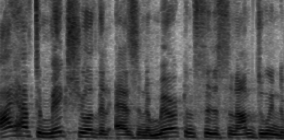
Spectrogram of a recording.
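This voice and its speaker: A woman with a fairly low pitch talks at a fairly quick pace with lively intonation over noticeable background noise. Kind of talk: passionate on-air rant. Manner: indignant, forceful, repetitive.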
